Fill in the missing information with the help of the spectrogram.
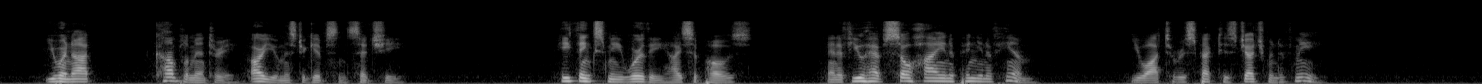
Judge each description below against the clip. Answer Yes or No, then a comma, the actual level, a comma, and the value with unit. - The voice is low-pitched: Yes, low, 120 Hz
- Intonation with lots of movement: Yes, wide, 6.3 semitones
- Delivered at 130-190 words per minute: Yes, average, 140 wpm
